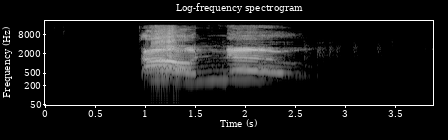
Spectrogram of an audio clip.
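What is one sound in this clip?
A man cries out loudly in anguish close to a microphone.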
